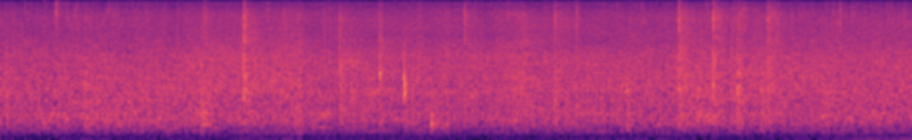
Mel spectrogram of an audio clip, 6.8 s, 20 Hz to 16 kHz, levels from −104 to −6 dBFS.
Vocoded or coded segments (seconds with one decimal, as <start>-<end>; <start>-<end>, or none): 2.3-4.6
